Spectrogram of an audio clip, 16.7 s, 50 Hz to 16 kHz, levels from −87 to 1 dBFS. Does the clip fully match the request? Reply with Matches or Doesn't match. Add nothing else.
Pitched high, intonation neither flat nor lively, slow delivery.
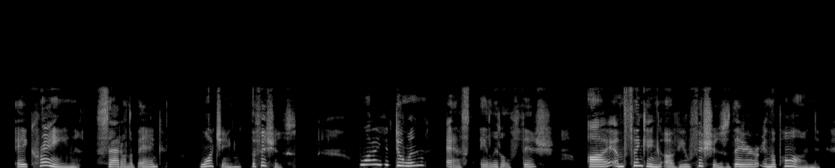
Doesn't match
